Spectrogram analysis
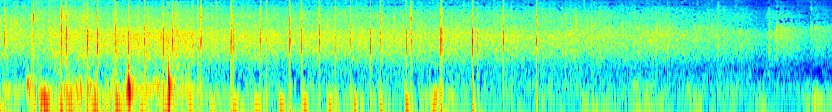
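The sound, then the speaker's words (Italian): An audience bursts into applause for the pedagogists of the association Crescere Insieme, many hands clapping in a dense, crackling wash with a few sharper individual claps standing out, gradually thinning and fading away over several seconds. “E quindi io vorrei anche un applauso a tutti loro”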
